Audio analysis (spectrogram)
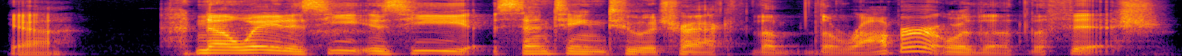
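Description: A man's voice: mid-range voice, animated, a little slow, a bit bright. A thirty-year-old man co-hosting a casual chat, easygoing and joking as he builds on his friend's ideas.

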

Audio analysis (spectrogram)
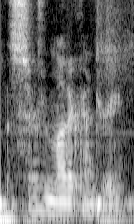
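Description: A man's voice: fairly low pitch, creaky. A man co-hosting a podcast, joking and laughing often as he chats through a game. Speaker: podcast co-host. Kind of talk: casual chat while playing a game.

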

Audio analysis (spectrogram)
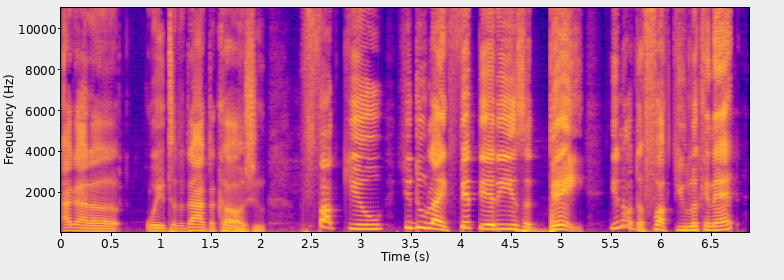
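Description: A man's voice: on the high side, big pitch swings, moderate pace, fairly bright tone, dry recording, studio quality. A man co-hosting a podcast with profane comedic banter, ranting and acting out exchanges as he goes. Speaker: podcast co-host.

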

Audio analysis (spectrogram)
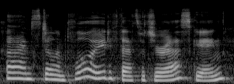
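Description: A woman's voice: a little high, moderate pace, a little mellow, a little hiss or hum, close to an everyday voice. A woman in her thirties playing an anxious, self-doubting new schoolteacher with a wry edge, in a naturalistic audio drama. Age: 30s. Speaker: actor in an audio play.

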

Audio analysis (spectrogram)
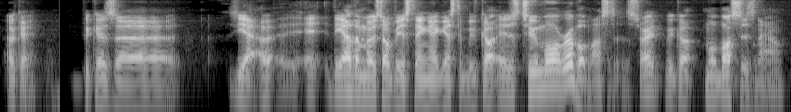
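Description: A man's voice: fairly low pitch, expressive, gravelly, fairly bright tone. A man co-hosting a podcast, chatting casually and often restarting his sentences. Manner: halting, many restarts and fillers. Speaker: podcast co-host. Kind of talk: casual chat.

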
